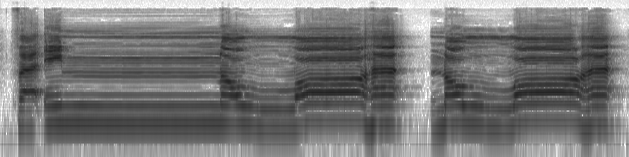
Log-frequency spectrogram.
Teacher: فَإِنَّ اللَّهَ, لفظ اللہ کے لیے قانون ذہن میں رکھ لے, لفظ اللہ سے پہلے دیکھیں گے جو بھی حرف آ رہا ہے اس کے اوپر زبر ہو یا پیش ہو, لفظ اللہ کو موٹا کر کے پر کر کے پڑھیں گے, اور نون پر غنہ کرنا ہے, ناک میں آواز چھپانی ہے.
